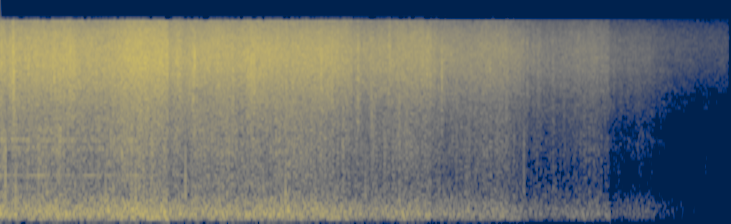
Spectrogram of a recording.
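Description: A river rushes and splashes over shallow rapids, fading toward the end.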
